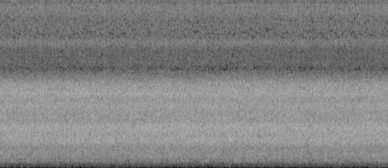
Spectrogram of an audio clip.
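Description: Steady, dense rush of water pouring down at the Tak Abek waterfall, a broad continuous roar heard close and loud, unbroken throughout with no voices.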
